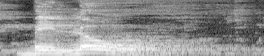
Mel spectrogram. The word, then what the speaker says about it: below: Next below. Below.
